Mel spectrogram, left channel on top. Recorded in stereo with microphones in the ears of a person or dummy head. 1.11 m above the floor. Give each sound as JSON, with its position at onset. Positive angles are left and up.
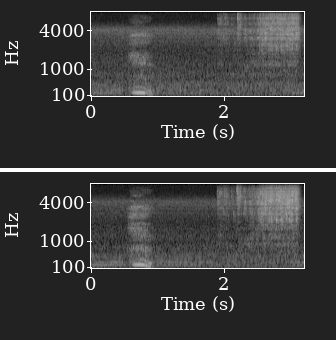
{"t": 0.5, "sound": "a gasp", "side_deg": -60, "distance_m": 2.0}
{"t": 1.9, "sound": "a running tap", "side_deg": -65, "distance_m": 1.7}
